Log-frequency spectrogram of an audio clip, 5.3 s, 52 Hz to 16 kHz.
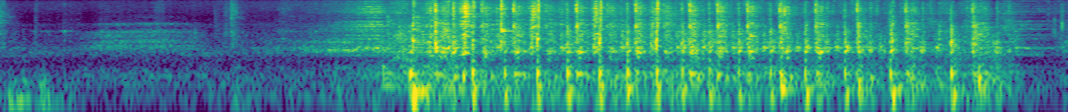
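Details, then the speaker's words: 1937 Briggs and Stratton Model A engine, start attempt with choke opened: catches and fires in quick uneven pops for a few seconds then dies; owner thinks it runs a little rich; brief uneven firing. "running a little rich i think so we're going to lean it out"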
